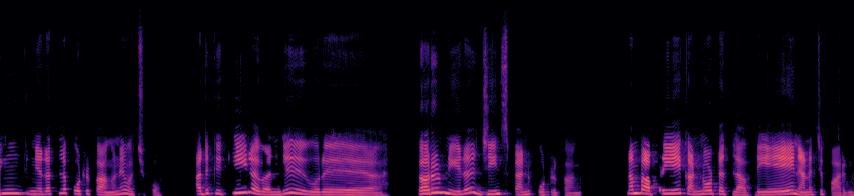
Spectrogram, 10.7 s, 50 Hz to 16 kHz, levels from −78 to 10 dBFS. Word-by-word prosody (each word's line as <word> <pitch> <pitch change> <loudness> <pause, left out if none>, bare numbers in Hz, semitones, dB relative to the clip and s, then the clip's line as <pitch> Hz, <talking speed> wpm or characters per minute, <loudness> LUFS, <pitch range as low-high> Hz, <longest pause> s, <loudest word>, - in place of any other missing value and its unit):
Pink 310 0 0
நிறத்துல 245 +7 -2
போட்ருக்காங்கன்னே 245 -2 -3
வச்சுக்குவோம், 180 -5 -14 0.5
அதுக்கு 290 +2 -4 0.2
கீழே 345 0 +4 0.2
வந்து 210 +8 -3 0.4
ஒரு 210 0 -3 1.1
கரு 280 +6 +6 0.2
நீல 250 +2 -1 0.2
ஜீன்ஸ் 270 +3 -2
பேண்ட் 215 +2 -2
போட்ருக்காங்க. 180 -6 -11 0.6
நம்ம 315 +2 +4
அப்படியே 285 +2 +4 0.2
கண்ணோட்டத்துல 240 -2 -2
அப்டியே 205 +4 -2 0.3
நெனச்சு 200 +6 -1
பாருங்க, 175 +2 -8
240 Hz, 105 wpm, -23 LUFS, 205-285 Hz, 1.1 s, கரு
